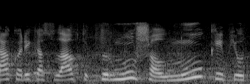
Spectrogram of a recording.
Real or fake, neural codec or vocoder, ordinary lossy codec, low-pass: real; none; MP3, 96 kbps; 7.2 kHz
